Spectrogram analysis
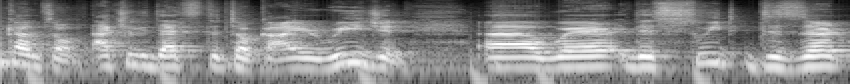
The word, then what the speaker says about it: Tokaji: Even if it's phonetically spelled as Tokaji, it's pronounced Tokaji.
